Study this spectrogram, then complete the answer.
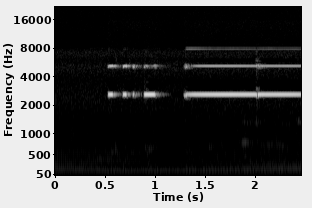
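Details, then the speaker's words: Lenovo IdeaPad 320-15ISK motherboard with no power: multimeter continuity at second MOSFET output gives quick chirps then steady high beep; main 19 V power line shorted to ground. "is biing with ground that mean the main 19 Vol power line is to ground okay"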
